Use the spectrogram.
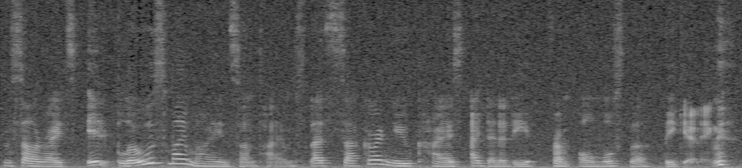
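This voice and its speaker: A woman co-hosts a podcast with very lively intonation and a leisurely pace. She is giggly and informal, switching between chat and expressive reading, with a faint hiss on the recording. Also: deep voice, a little slow, hardly any pauses, rough recording. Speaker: podcast co-host.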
